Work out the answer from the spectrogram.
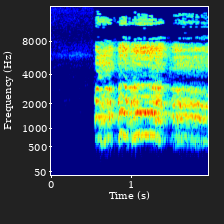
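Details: Rooster crowing: after half a second of silence, one drawn-out harmonic crow lasting about a second and a half, breaking into a few joined segments before trailing off.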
